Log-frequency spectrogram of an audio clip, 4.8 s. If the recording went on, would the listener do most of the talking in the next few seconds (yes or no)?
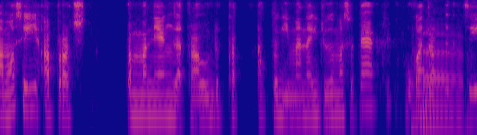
no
